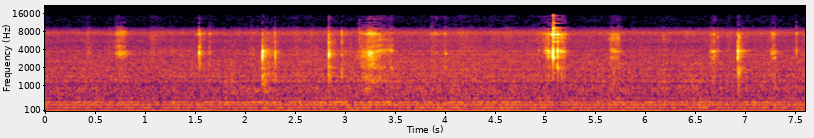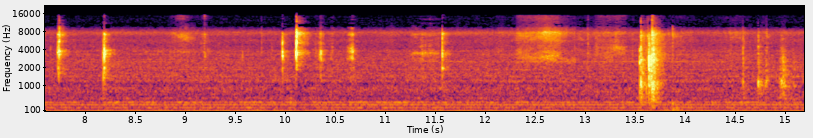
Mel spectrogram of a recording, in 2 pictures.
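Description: Scattered clicks and light clacks of a VFC Sig Sauer M17 airsoft pistol being stripped by hand, as its slide, recoil spring and barrel assembly are handled and pulled apart. The sharpest clicks come about five seconds in, about ten seconds in, and as a short cluster near the end.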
